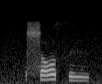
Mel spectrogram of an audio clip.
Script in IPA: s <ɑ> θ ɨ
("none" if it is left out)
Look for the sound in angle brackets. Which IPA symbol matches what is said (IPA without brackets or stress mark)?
ɔ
